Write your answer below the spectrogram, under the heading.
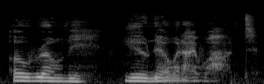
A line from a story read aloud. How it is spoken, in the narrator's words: responds huskily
